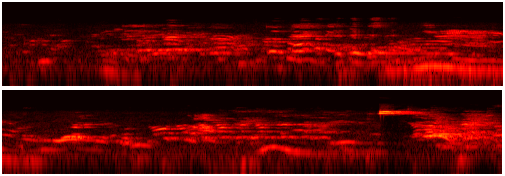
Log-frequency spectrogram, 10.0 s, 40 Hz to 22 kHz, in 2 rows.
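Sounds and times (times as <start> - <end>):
background chatter: 0.0 - 10.0
drawn-out yell: 3.9 - 5.4.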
